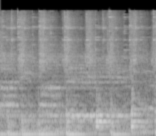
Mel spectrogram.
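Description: A group of Puyanawá voices singing a chant together, backed by a hand drum beating, strummed acoustic guitar and a shaken rattle.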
